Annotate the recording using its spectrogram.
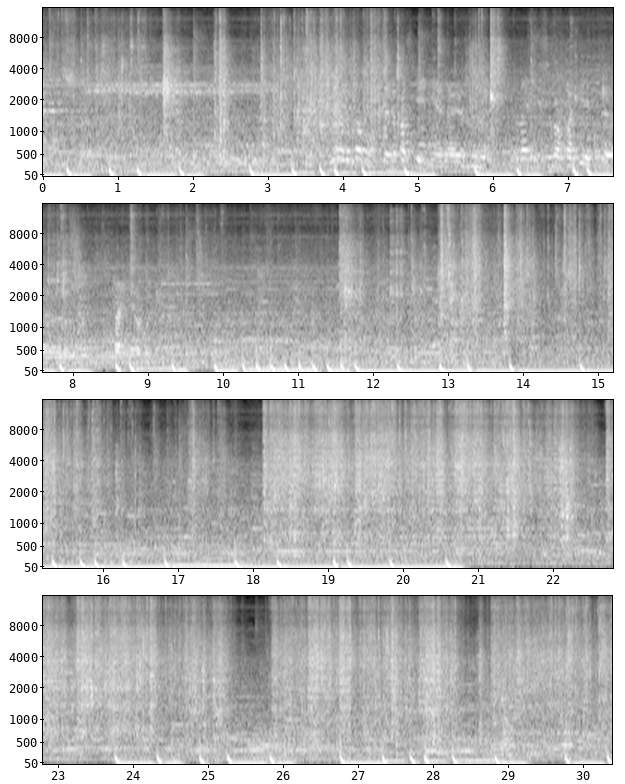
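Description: Plastic snack wrappers and a black plastic bag rustling and crinkling in stretches as packs are handled out of a shopping trolley, with short clicks and knocks, densest in the second half. Background music and faint voices run underneath.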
